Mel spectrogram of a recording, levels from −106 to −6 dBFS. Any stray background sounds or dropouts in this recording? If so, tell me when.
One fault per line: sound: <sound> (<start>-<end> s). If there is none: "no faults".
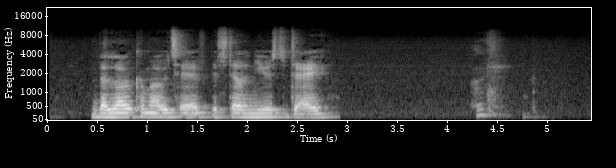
sound: sneeze (4.2-4.7 s)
